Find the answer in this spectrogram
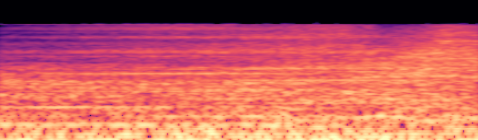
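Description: Cinematic logo-intro sound effect: a deep rumbling swell with a rising, jet-like whooshing hiss that builds toward the end.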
